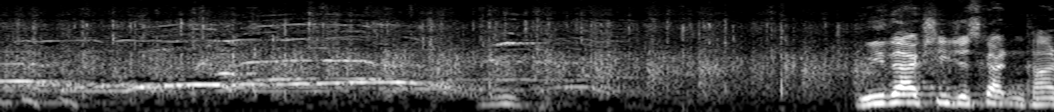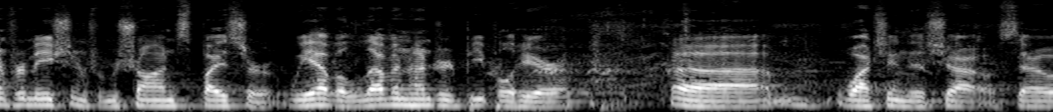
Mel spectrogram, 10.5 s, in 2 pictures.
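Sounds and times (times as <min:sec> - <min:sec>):
audience applause at Trinity Cinestudio: 0:00.0 - 0:04.7
speech: 0:04.3 - 0:10.5
laughter: 0:08.0 - 0:09.4.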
